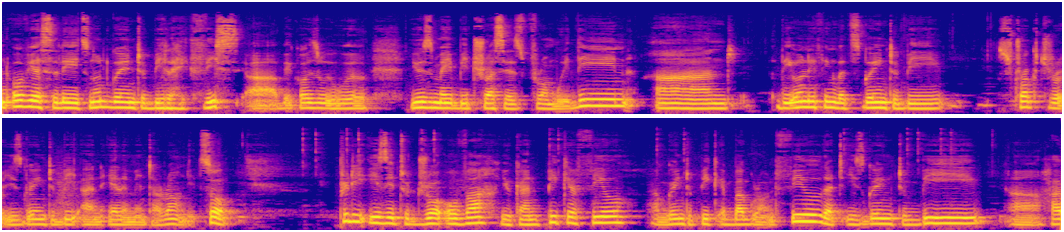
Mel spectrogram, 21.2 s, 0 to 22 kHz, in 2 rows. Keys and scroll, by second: 9.9 Escape.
